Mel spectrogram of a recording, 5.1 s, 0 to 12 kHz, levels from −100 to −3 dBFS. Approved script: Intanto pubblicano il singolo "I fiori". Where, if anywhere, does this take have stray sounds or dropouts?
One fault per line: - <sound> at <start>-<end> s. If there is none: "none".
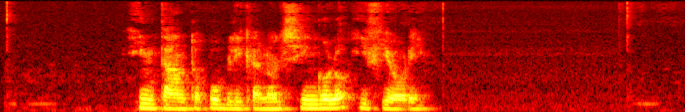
none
